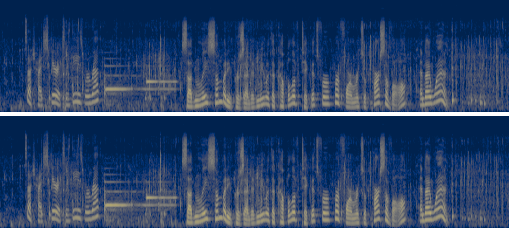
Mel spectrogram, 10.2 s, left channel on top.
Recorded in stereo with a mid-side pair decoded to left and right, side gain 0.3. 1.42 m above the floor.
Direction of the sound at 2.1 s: 55° right.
